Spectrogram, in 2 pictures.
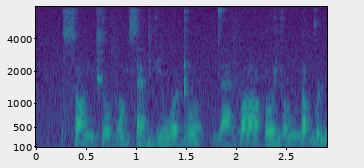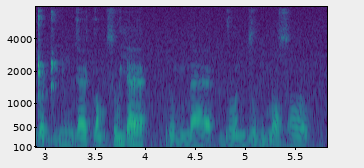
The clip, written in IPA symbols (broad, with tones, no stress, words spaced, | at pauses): sɒ˨nd͡ʒo˨ vɒ˦msæ˦bji˦wo˨ ɖo˨ | d̪æ˨vɒ˦ | o˦jo˨wnɒ˦ ɡu˦ɳɖɒ˦ɖʱi˦ŋɡæ˨ ɡɒ˨msu˦jæ˦ | ɾu˨mn̪æ˨ | ɡo˨ndu˦bmo˨ zˤo˨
